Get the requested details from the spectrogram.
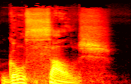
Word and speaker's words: Gonçalves: And it was, so then I can pronounce it, of course, Goncalves. – So, Gonçalves. – Gonçalves. – Yeah. With a S and a Sh at the end.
